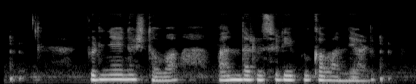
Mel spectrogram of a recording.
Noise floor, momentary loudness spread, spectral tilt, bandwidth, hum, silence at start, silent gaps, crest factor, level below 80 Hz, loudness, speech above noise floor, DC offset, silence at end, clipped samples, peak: -48 dBFS; 19 LU; -6 dB/octave; 11.5 kHz; none; 0.1 s; none; 16 dB; -58 dBFS; -20 LUFS; 28 dB; under 0.1%; 0.25 s; under 0.1%; -4 dBFS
